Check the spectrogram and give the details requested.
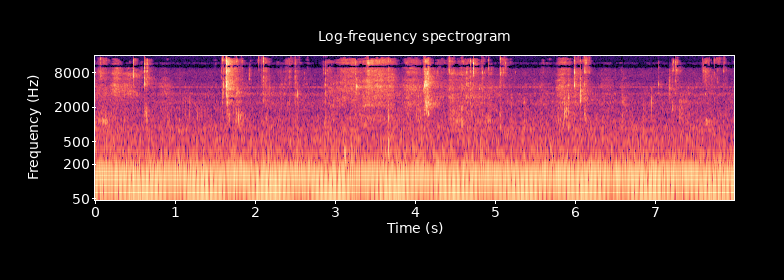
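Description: A man chewing breaded vegan chicken nuggets in buffalo sauce, faint mouth sounds with a few small clicks, over a steady low hum.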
